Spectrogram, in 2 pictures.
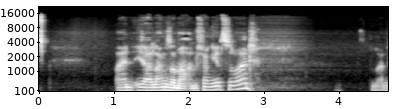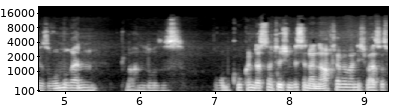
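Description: A man talks calmly and with animation into a close microphone.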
